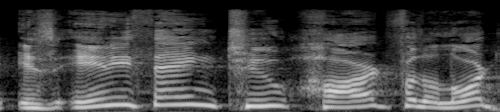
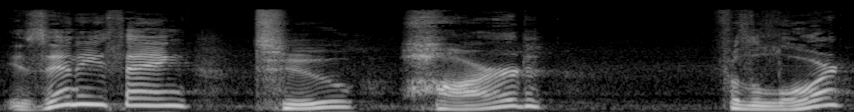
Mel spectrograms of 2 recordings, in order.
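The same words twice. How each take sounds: First: Preacher repeats the key line to the church; said again for emphasis. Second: Slow, drawn-out voice of God asking; God's question. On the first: Shown as a demonstration. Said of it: "I'll say it again". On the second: Acted. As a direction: ask it slowly as God speaking to Sarah. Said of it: "He said".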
